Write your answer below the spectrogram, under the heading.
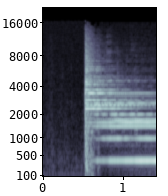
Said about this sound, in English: The bell tolls for them.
